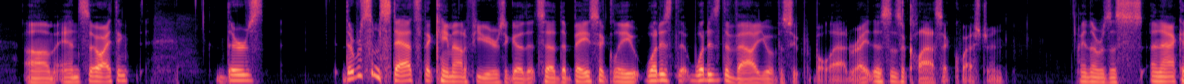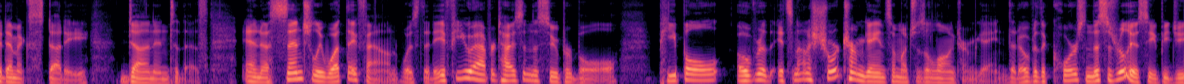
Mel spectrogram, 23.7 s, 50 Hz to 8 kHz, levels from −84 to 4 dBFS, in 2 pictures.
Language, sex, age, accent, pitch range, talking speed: English, male, 40-59, American, 105-135 Hz, 220 wpm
